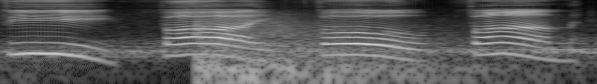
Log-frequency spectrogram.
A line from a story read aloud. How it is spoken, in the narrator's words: the thunder of giant footsteps and a booming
